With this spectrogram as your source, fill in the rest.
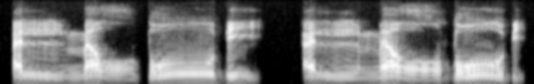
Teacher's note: tipiskan mimnya ghairil ghairil magubi tipis kemudian gainnya baru tebal ya gain sukun sebelumnya harakat fathah atau damah maka dibaca dengan tebal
